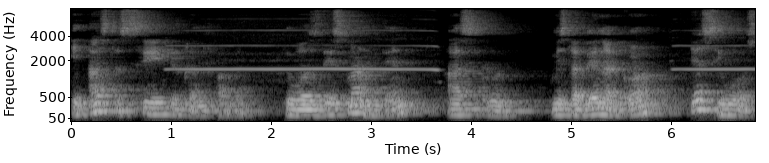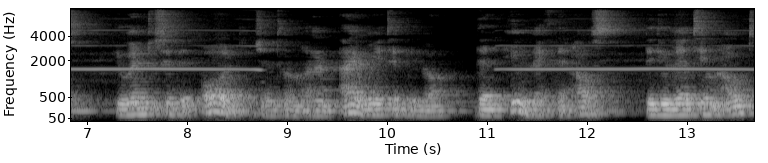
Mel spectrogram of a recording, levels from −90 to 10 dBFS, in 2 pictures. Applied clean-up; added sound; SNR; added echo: none; Wind instrument, woodwind instrument; 15 dB; reverberation time 0.9 s.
